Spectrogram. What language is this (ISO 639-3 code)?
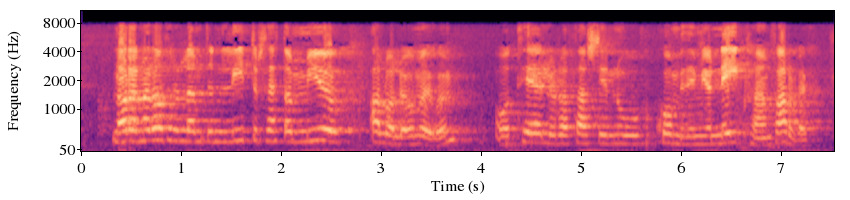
isl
